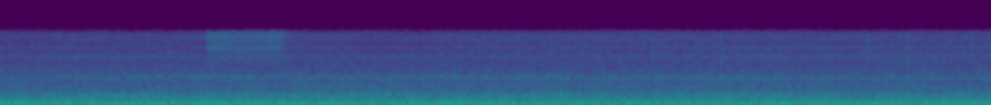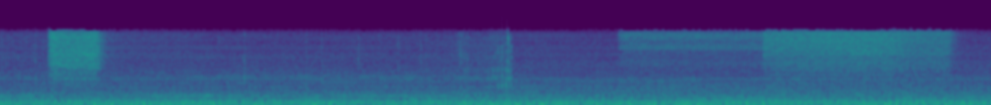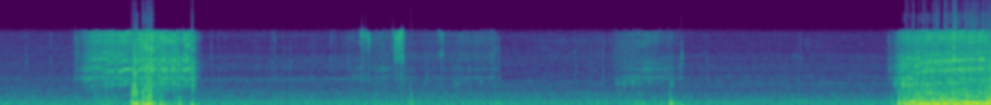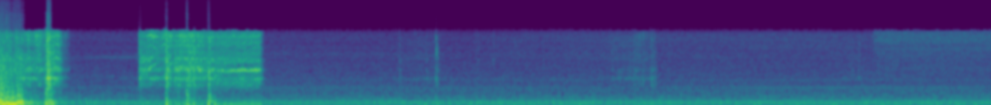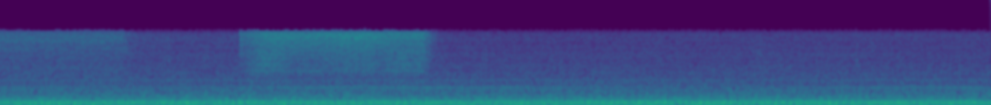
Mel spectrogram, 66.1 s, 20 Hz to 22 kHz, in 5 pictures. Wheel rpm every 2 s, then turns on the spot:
0, 0, 0, 0, 0, 0, 0, 0, 0, 0, 0, 0, 0, 30, 90, 10, 10, 20, 0, 140, 100, 120, 0, 0, 0, 0, 0, 0, 0, 0, 0, 0, 0.
30-36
